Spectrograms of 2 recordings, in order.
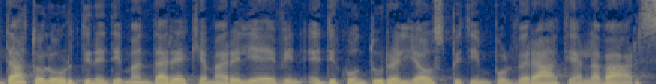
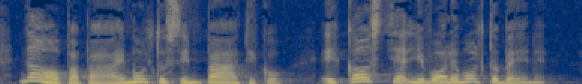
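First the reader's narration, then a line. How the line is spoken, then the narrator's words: Smiling, pleading. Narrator (Italian): disse sorridendo Kitty, come a supplicarlo di qualcosa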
